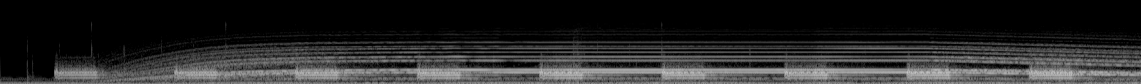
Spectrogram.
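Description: Nothing is technically wrong with the audio.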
